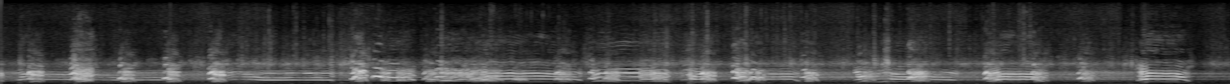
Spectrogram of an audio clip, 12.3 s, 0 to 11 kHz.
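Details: Walker hounds, an open spotted bitch, a saddle back male with chop and a blanket back male with long bawl, bay up a big den tree in New Jersey in late March 2018; clear rhythmic series of rich, ringing bawls and choppy barks, closely spaced.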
